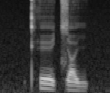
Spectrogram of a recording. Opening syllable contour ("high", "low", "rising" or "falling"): falling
